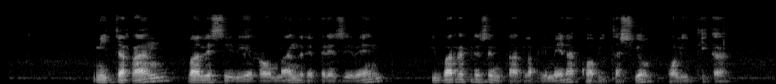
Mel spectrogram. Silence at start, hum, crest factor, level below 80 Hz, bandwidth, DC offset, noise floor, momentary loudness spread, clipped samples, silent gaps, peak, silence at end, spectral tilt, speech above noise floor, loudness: 0.95 s; none; 22 dB; -68 dBFS; 11 kHz; under 0.1%; -62 dBFS; 11 LU; under 0.1%; none; -6 dBFS; 0.5 s; -4 dB/octave; 33 dB; -29 LUFS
